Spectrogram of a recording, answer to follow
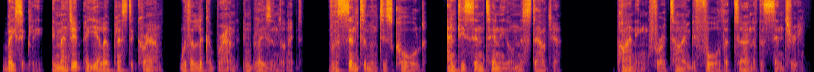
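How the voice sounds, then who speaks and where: A man playing a grave, erudite inner encyclopedia voice in a game, narrating in a measured, dryly sardonic way with a gravelly, husky bass. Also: no room sound, clean studio sound, exaggerated voice.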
